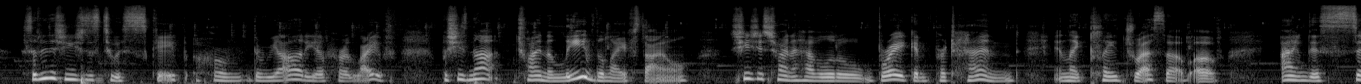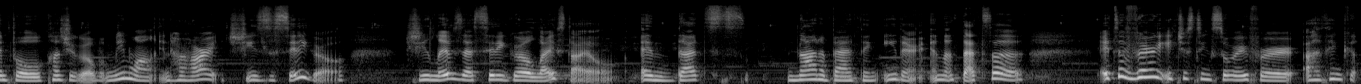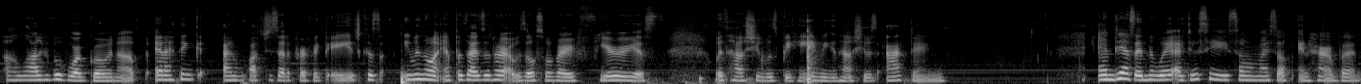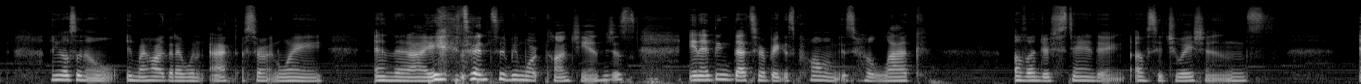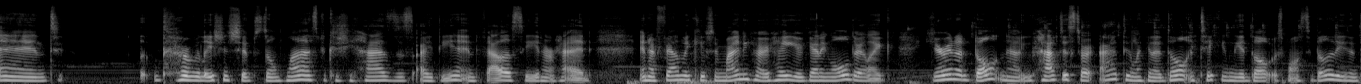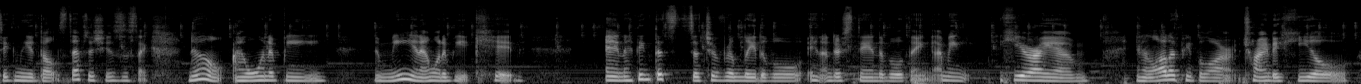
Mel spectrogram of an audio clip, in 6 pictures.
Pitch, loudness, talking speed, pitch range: 185 Hz, -25 LUFS, 185 wpm, 170-210 Hz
